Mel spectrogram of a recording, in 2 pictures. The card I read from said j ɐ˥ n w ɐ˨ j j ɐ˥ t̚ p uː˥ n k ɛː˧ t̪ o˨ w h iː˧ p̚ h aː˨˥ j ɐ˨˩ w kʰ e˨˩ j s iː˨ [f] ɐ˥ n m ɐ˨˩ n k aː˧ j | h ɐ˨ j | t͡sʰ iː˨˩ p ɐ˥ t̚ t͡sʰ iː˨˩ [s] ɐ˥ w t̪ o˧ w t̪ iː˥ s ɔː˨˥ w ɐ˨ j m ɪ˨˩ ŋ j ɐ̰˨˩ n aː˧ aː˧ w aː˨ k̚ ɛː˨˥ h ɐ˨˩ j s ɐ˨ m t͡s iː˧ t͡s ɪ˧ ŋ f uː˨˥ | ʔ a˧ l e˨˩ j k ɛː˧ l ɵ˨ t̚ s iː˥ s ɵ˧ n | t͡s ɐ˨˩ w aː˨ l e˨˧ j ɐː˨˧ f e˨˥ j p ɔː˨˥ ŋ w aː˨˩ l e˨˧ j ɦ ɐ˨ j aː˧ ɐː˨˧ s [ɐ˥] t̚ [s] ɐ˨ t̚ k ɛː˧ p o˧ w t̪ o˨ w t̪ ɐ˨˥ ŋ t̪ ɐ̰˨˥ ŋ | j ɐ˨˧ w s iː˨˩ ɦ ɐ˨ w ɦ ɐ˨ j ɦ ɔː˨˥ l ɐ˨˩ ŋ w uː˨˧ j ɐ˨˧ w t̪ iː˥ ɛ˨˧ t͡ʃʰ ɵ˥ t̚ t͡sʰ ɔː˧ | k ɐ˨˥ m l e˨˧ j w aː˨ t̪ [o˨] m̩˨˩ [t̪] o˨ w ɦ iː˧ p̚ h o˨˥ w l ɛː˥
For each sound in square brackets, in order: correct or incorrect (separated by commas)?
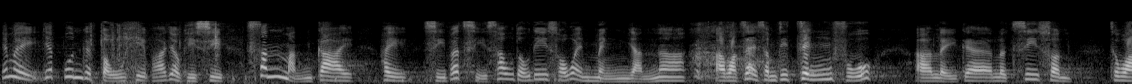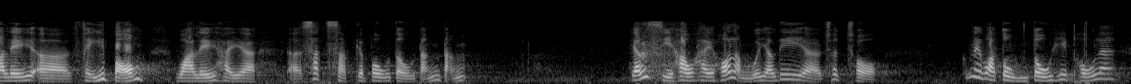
incorrect, correct, correct, correct, correct, correct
